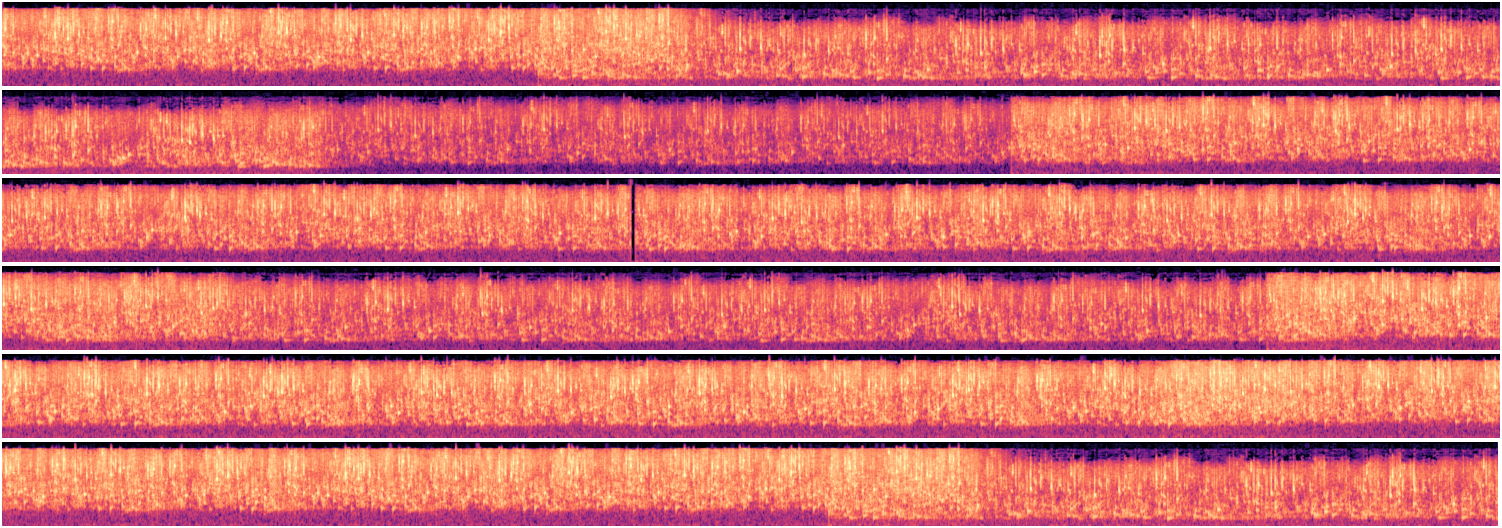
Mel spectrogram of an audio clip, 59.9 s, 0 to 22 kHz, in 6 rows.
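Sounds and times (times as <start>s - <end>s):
running water splashing: 3.0s - 4.8s, 55.3s - 58.0s.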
